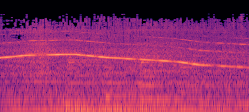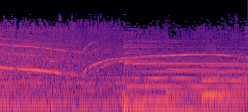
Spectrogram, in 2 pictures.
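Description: An ambulance siren wails with a long downward-sliding tone as it pulls away from outside a police station, then starts a fresh rising cycle, over a steady low engine rumble. Two paramedics have just loaded Willoughby into the ambulance on a stretcher.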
